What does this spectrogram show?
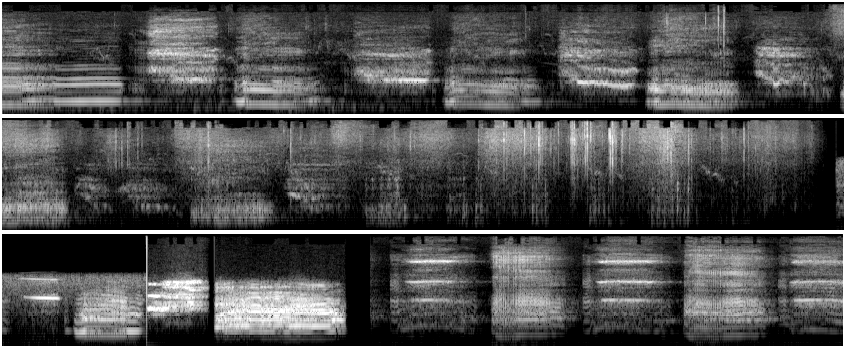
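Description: A donkey brays in a run of rasping, harmonic honks, ending in one loud, harsh blast.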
